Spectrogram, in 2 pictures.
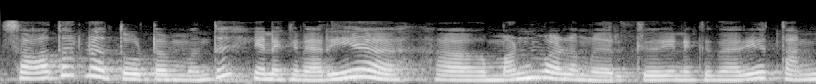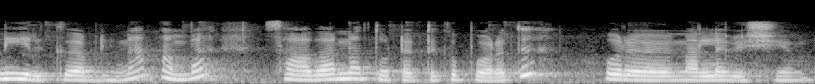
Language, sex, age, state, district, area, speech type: Tamil, female, 30-45, Tamil Nadu, Salem, urban, spontaneous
